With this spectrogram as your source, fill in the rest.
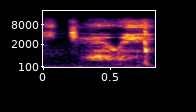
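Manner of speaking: hushed, very quiet, breathy, barely voiced whisper. Retelling how a spirit leaned over to say a name: imitating someone whispering. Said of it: "and whispering".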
